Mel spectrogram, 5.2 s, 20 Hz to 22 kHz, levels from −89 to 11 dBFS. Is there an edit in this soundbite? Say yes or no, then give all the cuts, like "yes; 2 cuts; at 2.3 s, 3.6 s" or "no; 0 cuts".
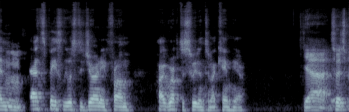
no; 0 cuts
